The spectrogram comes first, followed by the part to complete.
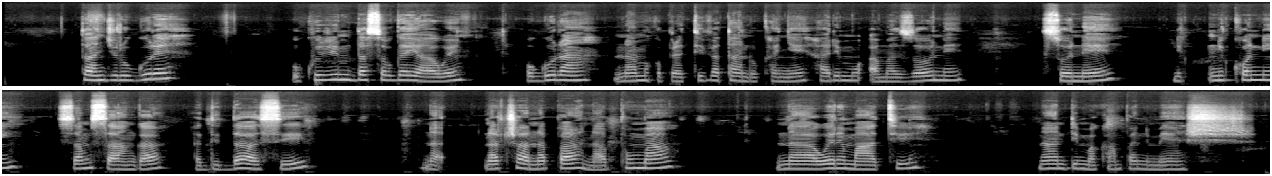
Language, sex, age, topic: Kinyarwanda, female, 18-24, finance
